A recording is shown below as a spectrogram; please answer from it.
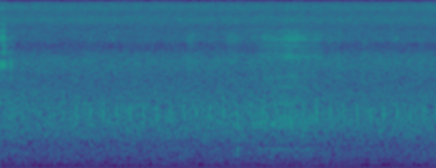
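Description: Quiet, steady hiss with no distinct events: room tone.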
